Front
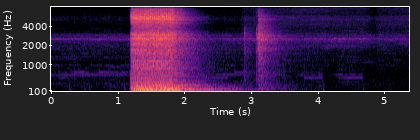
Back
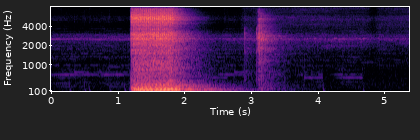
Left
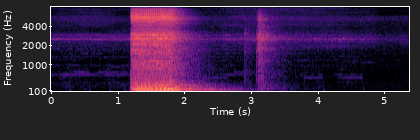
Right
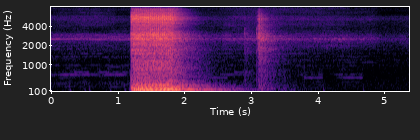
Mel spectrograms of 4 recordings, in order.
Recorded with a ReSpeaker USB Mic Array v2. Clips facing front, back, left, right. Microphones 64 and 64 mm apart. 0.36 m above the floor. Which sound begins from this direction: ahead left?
A drill, at 1.2 s.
